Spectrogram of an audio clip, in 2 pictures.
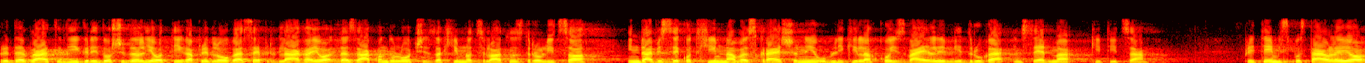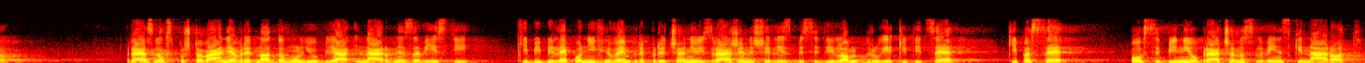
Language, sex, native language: Slovenian, female, Slovenian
